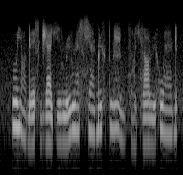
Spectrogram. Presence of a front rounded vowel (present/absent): present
